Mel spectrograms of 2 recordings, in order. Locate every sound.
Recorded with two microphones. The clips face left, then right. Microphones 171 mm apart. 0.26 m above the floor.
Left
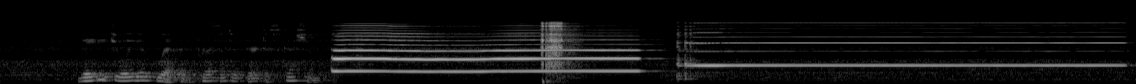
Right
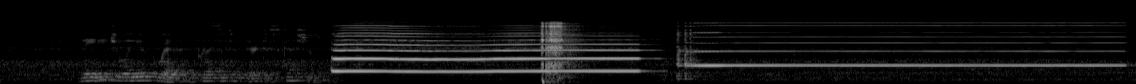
0.8 s a woman speaking: 45° left (ahead or behind), 4 m; by 3.2 s 25° left (ahead or behind), 4.5 m
3.3 s a trumpet: 15° right (ahead or behind), 1.0 m
5.4 s tape being pulled: 35° right (ahead or behind), 1.6 m
6.8 s a violin: 15° left (ahead or behind), 0.7 m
